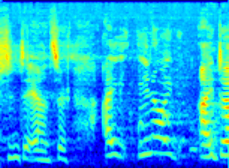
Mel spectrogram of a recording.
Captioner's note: laughter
